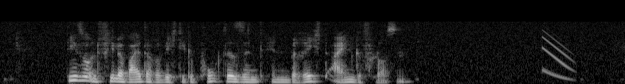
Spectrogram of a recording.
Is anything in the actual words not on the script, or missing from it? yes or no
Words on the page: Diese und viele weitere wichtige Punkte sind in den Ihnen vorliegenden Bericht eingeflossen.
yes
